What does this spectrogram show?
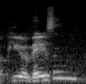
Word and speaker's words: Piovesan: have carlo and i'm going to say your name wrong pio vasen yes perfect thank you nailed it uh and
